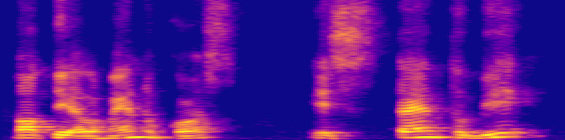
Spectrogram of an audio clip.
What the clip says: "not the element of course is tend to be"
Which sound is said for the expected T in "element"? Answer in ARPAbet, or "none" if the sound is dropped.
none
